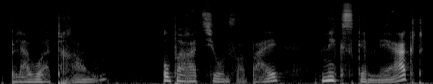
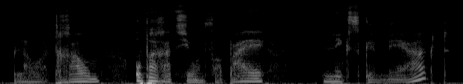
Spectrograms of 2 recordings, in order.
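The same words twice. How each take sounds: The two takes are said the same way.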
